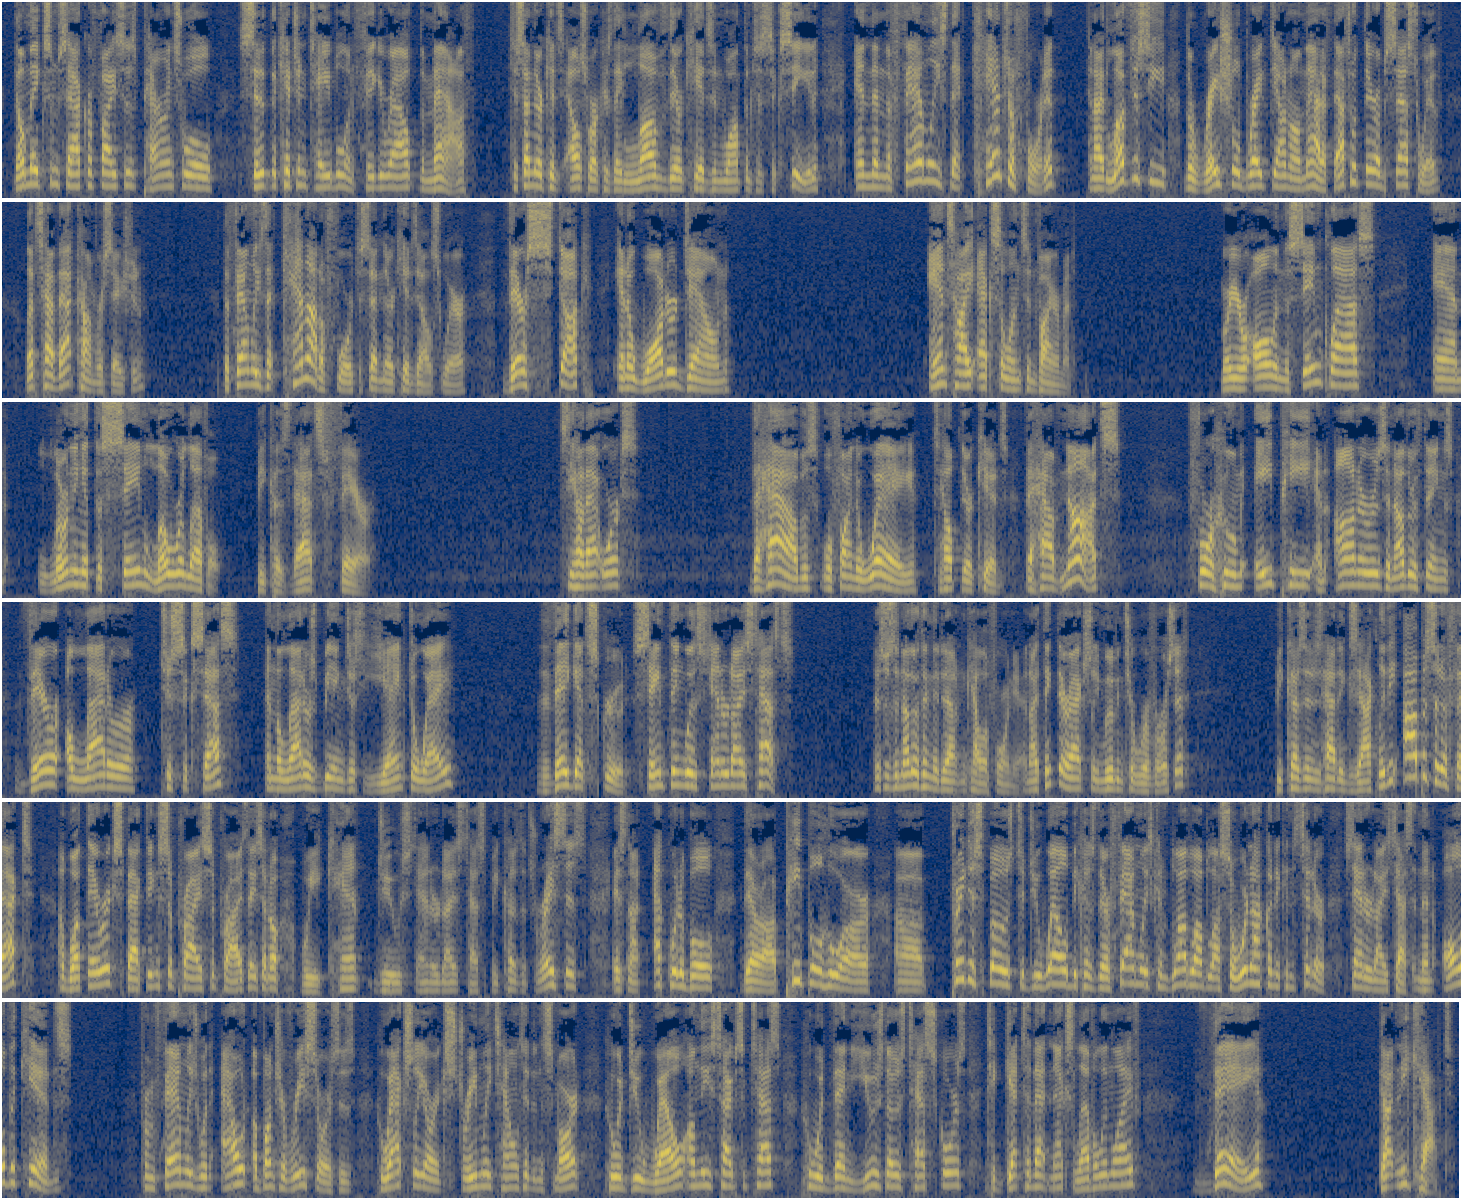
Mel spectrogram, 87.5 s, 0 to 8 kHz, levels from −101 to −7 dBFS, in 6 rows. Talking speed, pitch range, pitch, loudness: 175 wpm, 150-195 Hz, 175 Hz, -27 LUFS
